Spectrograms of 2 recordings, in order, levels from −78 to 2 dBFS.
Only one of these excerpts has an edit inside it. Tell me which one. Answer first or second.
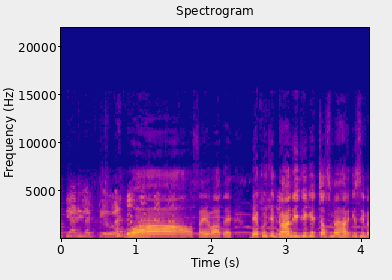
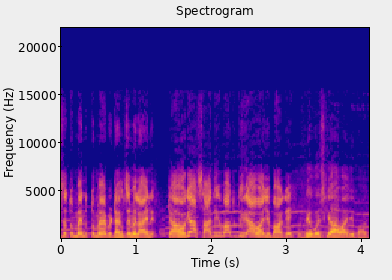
second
